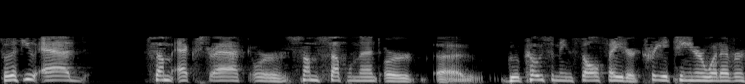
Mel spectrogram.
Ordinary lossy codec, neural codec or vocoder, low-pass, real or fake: MP3, 16 kbps; none; 3.6 kHz; real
